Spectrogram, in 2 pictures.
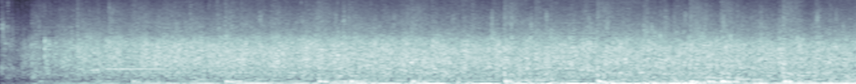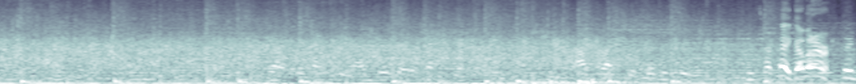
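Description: A conference audience gives Ambassador Nikki Haley sustained applause as she is welcomed to the stage, dense clapping with scattered cheers that holds steady and loud for the full length and rises slightly near the end.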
